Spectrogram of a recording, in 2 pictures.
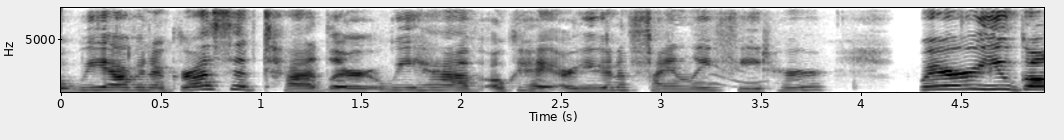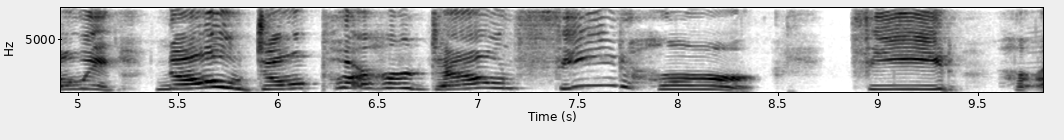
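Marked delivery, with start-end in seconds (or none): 4.3-9.8 high, loud panicked yell; desperate higher shouting; alarmed shout. Real, not acted. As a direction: cry out as the sim walks off. Sim walks away from baby.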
